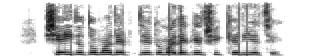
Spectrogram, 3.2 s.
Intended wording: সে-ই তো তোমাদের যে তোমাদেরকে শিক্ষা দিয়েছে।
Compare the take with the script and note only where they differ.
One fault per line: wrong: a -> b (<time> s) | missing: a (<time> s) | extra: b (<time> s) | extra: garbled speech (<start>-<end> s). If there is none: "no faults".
no faults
